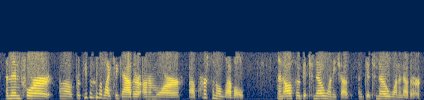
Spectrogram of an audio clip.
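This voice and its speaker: A woman's voice: fairly low pitch, no echo. A woman co-hosting a call-in show, chatting enthusiastically about an online group. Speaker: co-host making announcements. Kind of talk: casual chat. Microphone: telephone. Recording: tinny phone line.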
